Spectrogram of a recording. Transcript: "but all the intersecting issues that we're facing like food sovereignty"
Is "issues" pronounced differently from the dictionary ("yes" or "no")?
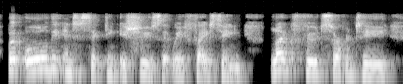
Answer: no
